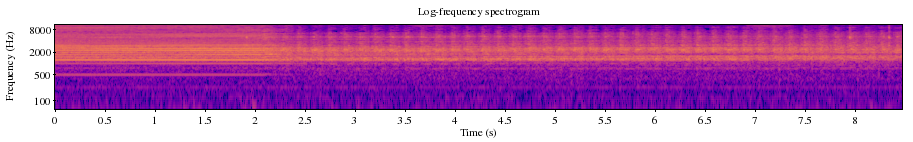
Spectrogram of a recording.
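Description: HO-scale model freight cars and caboose rolling along the track, a steady whirring rumble that slowly fades as the train moves away. A set of steady whining tones stops about two seconds in.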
